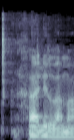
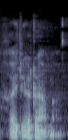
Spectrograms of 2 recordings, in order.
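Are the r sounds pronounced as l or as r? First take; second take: l; r. First: The r sounds are replaced with l. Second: The r sounds are pronounced as clear r. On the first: The speaker calls it wrong. "в речи им сложно вот перестроить свой язык" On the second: The speaker calls it right. "Как «Хари Кришна», «Хари Рама»"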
